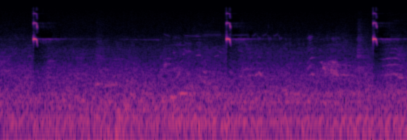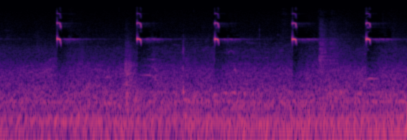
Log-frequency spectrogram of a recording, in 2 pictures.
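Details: Columbian ground squirrel in a Banff park, Alberta, Canada, before an onlooking crowd, giving short high chirps at irregular intervals of one to three seconds, with faint low background noise.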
